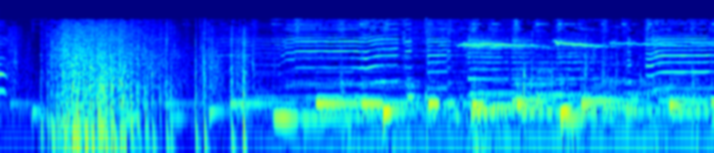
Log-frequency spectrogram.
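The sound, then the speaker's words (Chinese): Fireworks exploding in rapid, dense crackling bursts, heaviest in the first two seconds, then continuing under loud music with sustained tones. “吓，对住烟花许愿。”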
